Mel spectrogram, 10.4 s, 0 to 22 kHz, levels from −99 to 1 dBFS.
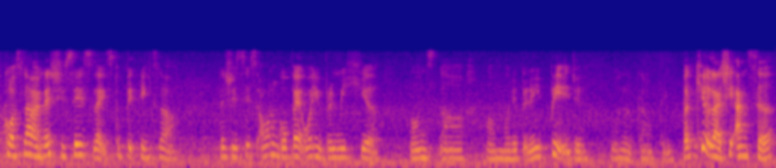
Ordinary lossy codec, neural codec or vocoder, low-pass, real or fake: none; vocoder, 44.1 kHz, 80 mel bands, Vocos; 7.2 kHz; fake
